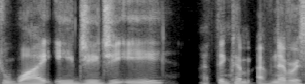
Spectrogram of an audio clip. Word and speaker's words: Yegge: I think it's pronounced Yegge.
